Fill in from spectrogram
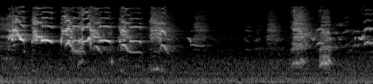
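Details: A pair of Galahs seeking a tree hollow to nest in, disrupted by a pair of Rainbow Lorikeets, give harsh, high screeching squawks in quick bursts, about four a second, with shorter scratchy calls following.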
